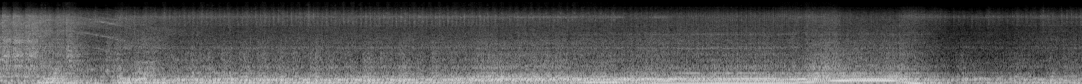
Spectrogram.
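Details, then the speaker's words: Triumph TR6 start: cranks briefly, catches readily and settles into a steady, even idle around 950 rpm with a slightly rich note; healthy start. "So, there you go. That is the TR6 and you can see it starts up pretty good. Holds just around 950."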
